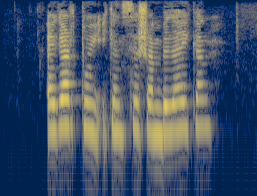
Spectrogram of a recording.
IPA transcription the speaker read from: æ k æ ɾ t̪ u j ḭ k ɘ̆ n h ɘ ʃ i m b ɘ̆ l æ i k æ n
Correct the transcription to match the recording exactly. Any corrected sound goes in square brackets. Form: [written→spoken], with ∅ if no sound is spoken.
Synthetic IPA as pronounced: æ [k→ɡ] æ ɾ t̪ u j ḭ k ɘ̆ n [h→s] ɘ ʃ [i→æ] m b ɘ̆ l æ i k æ n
